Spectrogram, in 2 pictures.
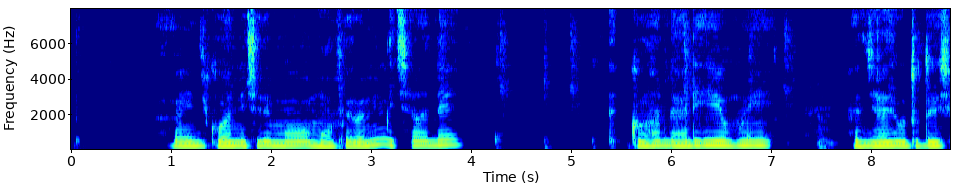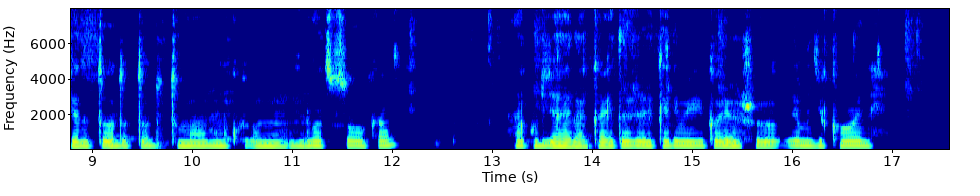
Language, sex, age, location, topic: Kinyarwanda, female, 18-24, Kigali, education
